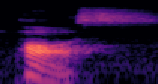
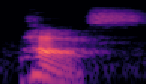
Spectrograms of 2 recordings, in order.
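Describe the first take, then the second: First: The word is said with a British accent. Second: The word is said with an American accent. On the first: "British অ্যাকসেন্টে বলেন বলতে হবে পাস" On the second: "American অ্যাকসেন্টে বললে বলতে হবে পাস"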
